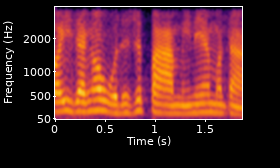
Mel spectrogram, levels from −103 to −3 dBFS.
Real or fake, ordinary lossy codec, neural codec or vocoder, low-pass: fake; none; codec, 16 kHz, 0.9 kbps, LongCat-Audio-Codec; 3.6 kHz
